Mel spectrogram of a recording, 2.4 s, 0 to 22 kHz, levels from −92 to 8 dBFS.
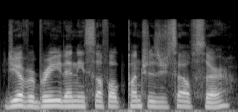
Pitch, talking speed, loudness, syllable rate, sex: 145 Hz, 225 wpm, -17 LUFS, 6.2 syllables/s, male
